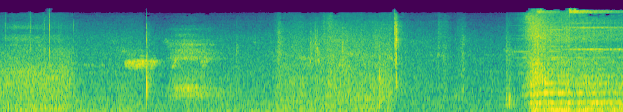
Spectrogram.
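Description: Outdoor background noise with traffic and a few small clicks. About five seconds in, a music cue starts with a loud, low held chord.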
